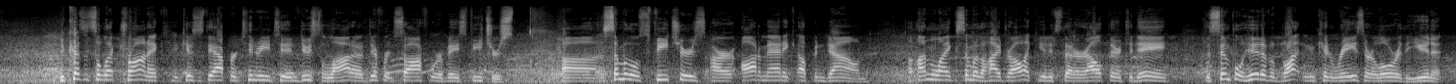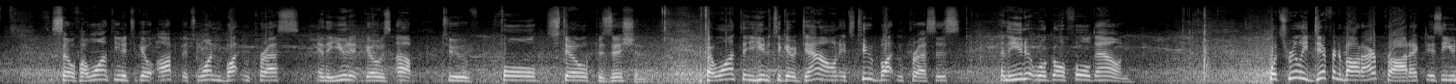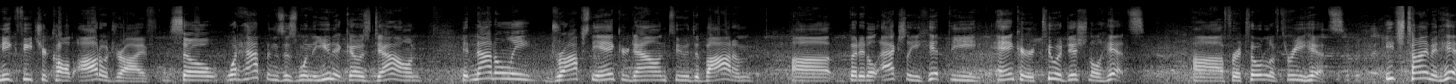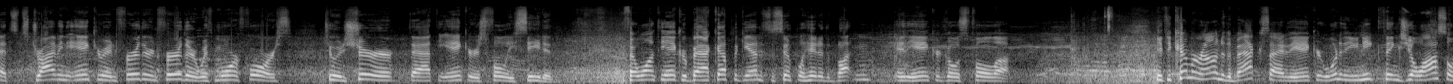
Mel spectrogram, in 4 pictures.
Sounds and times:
Speech: 0.4 - 25.9, 27.2 - 49.3, 49.9 - 53.8, 54.7 - 58.2.

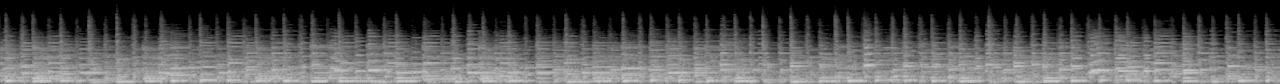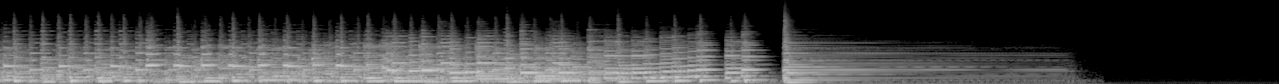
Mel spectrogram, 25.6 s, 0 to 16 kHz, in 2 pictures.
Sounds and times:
Piano: 0.0 - 23.8.

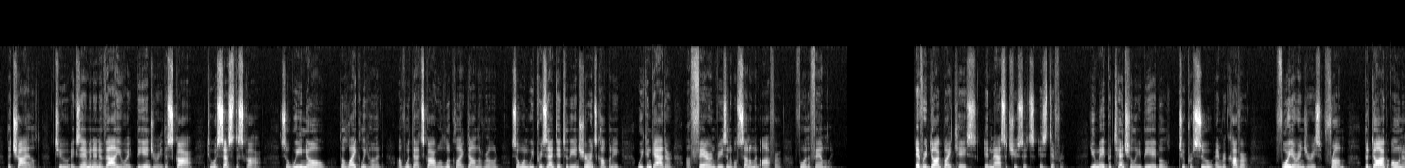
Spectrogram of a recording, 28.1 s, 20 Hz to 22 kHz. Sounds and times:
Speech: 0.0 - 16.7, 18.3 - 28.1.

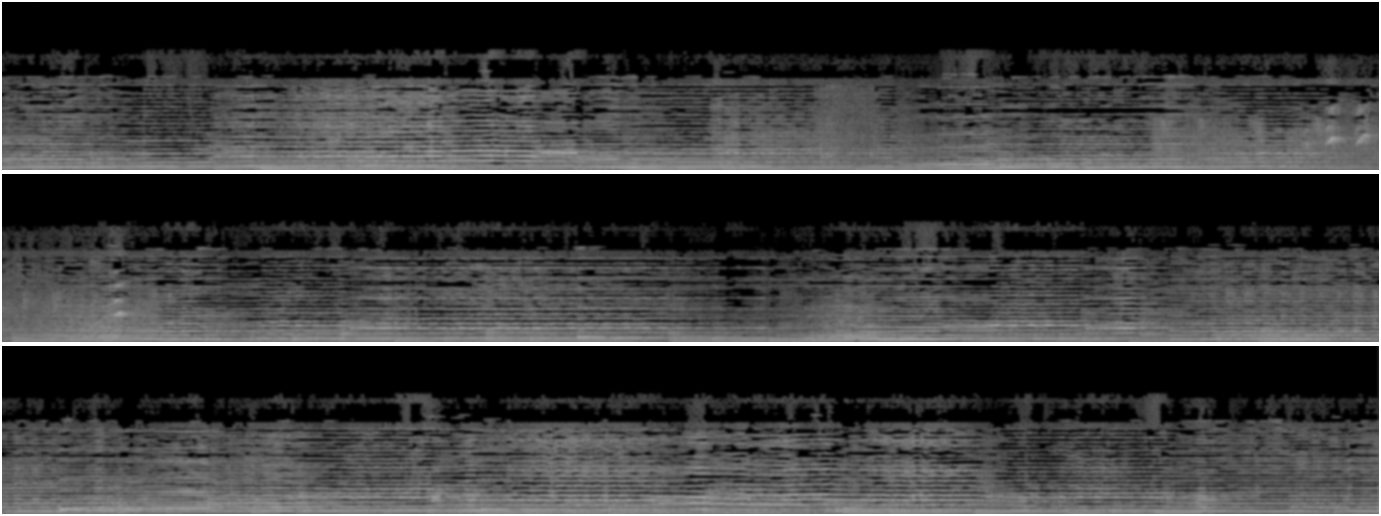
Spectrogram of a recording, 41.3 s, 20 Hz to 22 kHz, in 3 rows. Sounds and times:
Music: 0.0 - 41.3.

